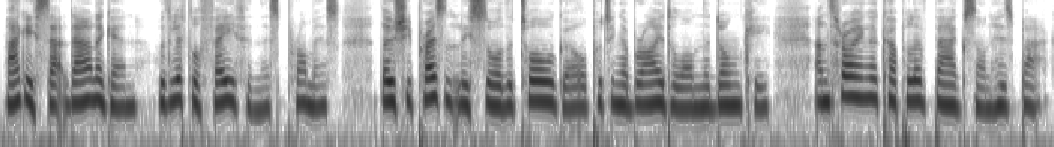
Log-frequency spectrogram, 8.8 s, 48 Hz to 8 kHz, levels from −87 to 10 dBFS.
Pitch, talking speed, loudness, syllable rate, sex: 215 Hz, 220 wpm, -19 LUFS, 5.6 syllables/s, female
